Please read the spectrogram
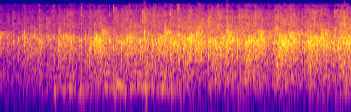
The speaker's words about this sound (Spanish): Bueno, y el aplauso de los presentes, no sé si por la euforia, embriagados de euforia y de alegría,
